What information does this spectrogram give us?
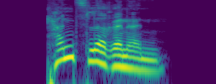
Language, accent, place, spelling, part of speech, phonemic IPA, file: German, Germany, Berlin, Kanzlerinnen, noun, /ˈkantsləʁɪnən/, De-Kanzlerinnen.ogg
- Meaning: plural of Kanzlerin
